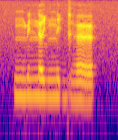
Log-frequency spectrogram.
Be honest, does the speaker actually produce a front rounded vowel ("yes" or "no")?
yes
